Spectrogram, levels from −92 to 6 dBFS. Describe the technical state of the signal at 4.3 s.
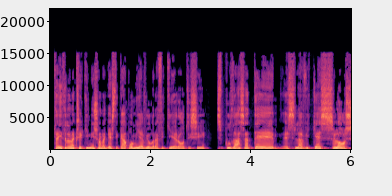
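At 4.3 s the speech signal is intact, with no technical fault present at that moment.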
